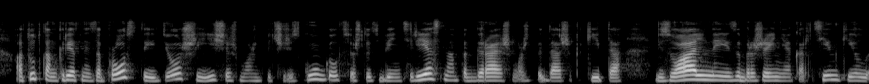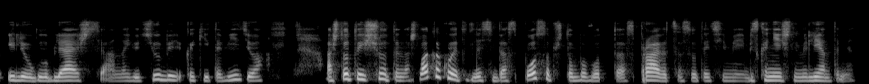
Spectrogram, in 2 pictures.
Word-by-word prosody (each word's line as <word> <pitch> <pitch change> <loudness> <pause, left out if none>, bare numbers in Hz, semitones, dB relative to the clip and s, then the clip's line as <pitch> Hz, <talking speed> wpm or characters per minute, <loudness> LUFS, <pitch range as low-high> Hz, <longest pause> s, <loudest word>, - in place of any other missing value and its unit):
А - - -2
тут 260 +1 -1
конкретный 195 -1 0
запрос. 240 - +2
Ты 165 -3 -2
идешь 215 +9 -2
и 170 -1 -2
ищешь, 190 -2 -5
может 170 -1 -13
быть, 165 - -15
через 165 - -10
"Гугл" 215 -2 -1
всё, 175 - -9
что 170 0 -7
тебе 170 -1 -5
интересно. 195 +6 +2
Подбираешь, 180 0 0
может 180 - -14
быть, - - -7
даже 165 -2 -3
какие-то 160 -1 -3 0.3
визуальные 200 +4 +7
изображения, 180 -1 -2
картинки 210 +2 -5
ил 175 -2 -2
или 190 -1 +3
углубляешься 175 +1 +1
на 160 - -12
"Ютубе", 190 +5 -2
какие-то 175 -3 -6
видео. 180 0 -3 0.6
А - - 0
что 245 - +5
ты 240 - +1
ещё, 235 +3 +2
ты 180 - -6
нашла 190 +10 +2
какой-то 265 - +2
для 175 +1 -1
себя 165 -1 -4
способ, 240 +10 +1
чтобы 175 0 -3
вот, 165 -1 -4
э, - - -4
справиться 180 -4 +1
с 165 - -12
вот 160 +2 -7
этими 165 -1 -9
бесконечными 175 0 -1
лентами? 170 -1 -2
180 Hz, 175 wpm, -25 LUFS, 170-205 Hz, 0.6 s, визуальные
